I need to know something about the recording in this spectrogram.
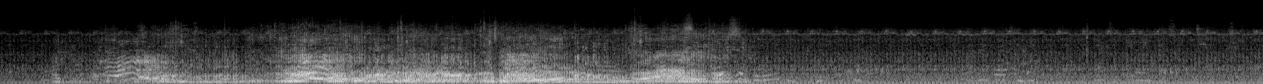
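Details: Male lions fighting: loud, rough snarling roars and growls surge for about six seconds, then fade, leaving a thin steady high hum and human voices in the background.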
